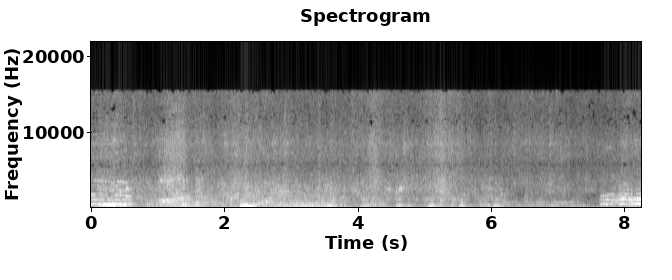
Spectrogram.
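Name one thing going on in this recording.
Donuts sizzle as they fry in hot oil in a pan.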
